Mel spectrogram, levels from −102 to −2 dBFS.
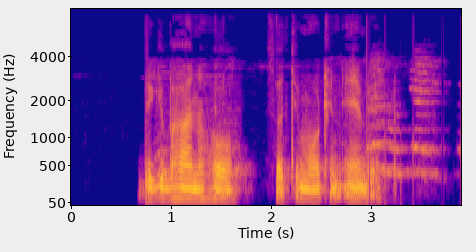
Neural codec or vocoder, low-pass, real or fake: none; 7.2 kHz; real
